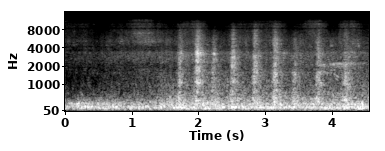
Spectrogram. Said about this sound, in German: Die Luft knisterte vor Spannung, als am frühen Morgen des 5. Juli 1841 die Lokomotive in den Bahnhof von Leicester einfuhr. Neun Waggons zog sie hinter sich her.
